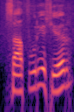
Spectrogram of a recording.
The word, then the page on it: safur yosier: Roon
